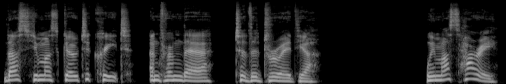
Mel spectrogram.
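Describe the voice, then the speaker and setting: A woman playing a proud, resolute high priestess, formal and composed, in a visual novel drama. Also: unhurried, a bit bright, no echo, studio quality, lightly acted. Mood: urgent, commanding.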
